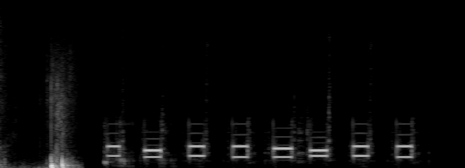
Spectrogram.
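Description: After a brief soft thump or rustle, a number is dialed on a gold telephone: eight evenly spaced touch-tone beeps, clear, with nothing else around them.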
